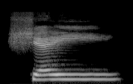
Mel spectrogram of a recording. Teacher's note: Make it 2 counts long because this is harf leen.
